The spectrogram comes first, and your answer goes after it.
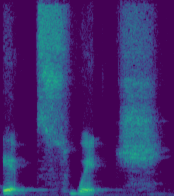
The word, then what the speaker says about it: Ipswich: so yes it's very very strange it's uh Ipswich so as if you were saying you kind of pronounce it like that I see in the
